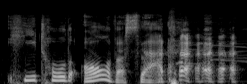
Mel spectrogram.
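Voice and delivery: slow, laughing through the words. Retold or imitated. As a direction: laugh it out at him. Sister laughing at him.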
